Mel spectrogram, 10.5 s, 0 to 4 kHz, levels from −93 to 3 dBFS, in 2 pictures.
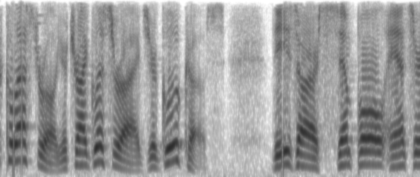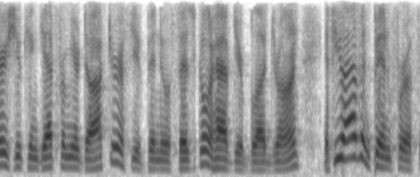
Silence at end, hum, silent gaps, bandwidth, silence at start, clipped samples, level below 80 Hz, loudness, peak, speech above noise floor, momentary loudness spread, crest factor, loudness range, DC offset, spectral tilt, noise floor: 0 s; none; none; 4 kHz; 0 s; under 0.1%; -62 dBFS; -23 LUFS; -6 dBFS; 25 dB; 7 LU; 18 dB; 2 LU; under 0.1%; -9.5 dB/octave; -48 dBFS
